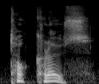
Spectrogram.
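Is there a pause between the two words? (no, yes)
no. The words run together without a pause. Someone is told to thank the named person. "sier det uten å på en måte ha en slags sånn komma i bunnen"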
